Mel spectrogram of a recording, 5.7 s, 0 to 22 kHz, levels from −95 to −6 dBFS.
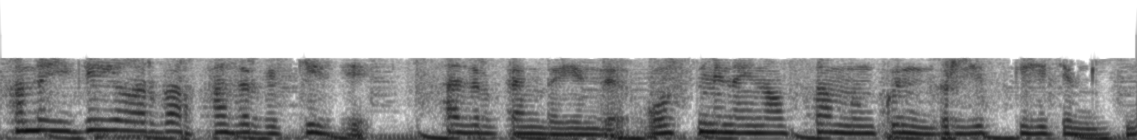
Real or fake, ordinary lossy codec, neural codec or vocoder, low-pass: real; AAC, 16 kbps; none; 7.2 kHz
